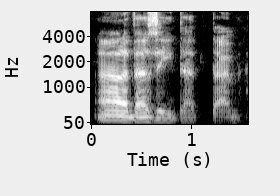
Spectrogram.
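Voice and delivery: slow, mildly downcast reply; a touch of drawn-out dejection; dejected. A narrator's reading. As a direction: own up to a loss, glumly. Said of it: "lógatta a manó piros orrát".

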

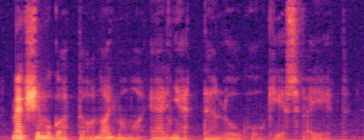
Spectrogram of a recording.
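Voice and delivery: ordinary delivery

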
